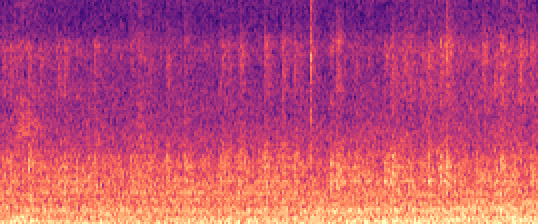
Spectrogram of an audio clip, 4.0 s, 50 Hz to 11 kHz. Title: Lexus LS460 clicking noise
